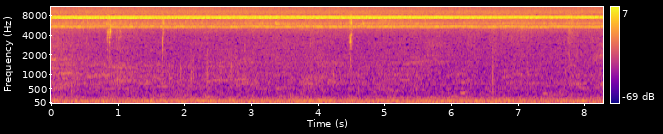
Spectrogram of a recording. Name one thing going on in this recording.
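A monkey chews and bites into soft fruit up close.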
